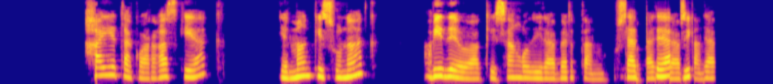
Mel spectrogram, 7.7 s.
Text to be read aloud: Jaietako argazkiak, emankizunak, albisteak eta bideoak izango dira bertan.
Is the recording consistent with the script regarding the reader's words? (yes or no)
no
